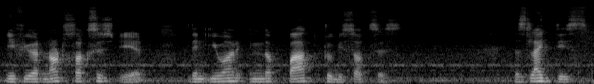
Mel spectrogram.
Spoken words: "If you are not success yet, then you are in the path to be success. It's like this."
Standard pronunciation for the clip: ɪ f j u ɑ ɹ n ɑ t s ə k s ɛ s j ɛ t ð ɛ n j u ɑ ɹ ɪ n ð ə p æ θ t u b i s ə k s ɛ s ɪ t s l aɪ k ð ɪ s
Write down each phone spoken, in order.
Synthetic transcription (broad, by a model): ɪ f j u ɑ ɹ n ɑ t s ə k s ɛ s j ɛ t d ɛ n j u ɑ ɹ ɪ n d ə p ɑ t t u b i s ə k s ɛ s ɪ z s l aɪ k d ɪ s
